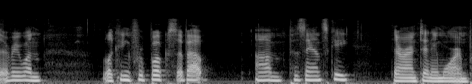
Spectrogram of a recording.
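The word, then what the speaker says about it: pysanky: Quick aside, speaking of eggs, the North County Branch Library got a Pazansky egg. Is that how you pronounce that? – Yes.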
